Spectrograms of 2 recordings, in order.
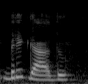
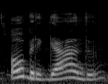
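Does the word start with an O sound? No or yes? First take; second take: no; yes. First: The word starts directly with a B. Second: The word starts with an O vowel. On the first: "fica somente brigado" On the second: "como em obrigado"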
